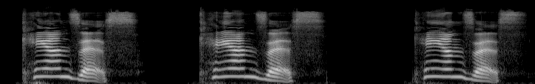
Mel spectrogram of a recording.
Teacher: As you can hear, this is stressed on the first syllable.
